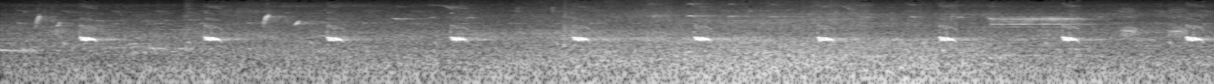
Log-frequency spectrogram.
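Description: A bird repeating one short call about once a second, ten times over, while other birds chirp faintly in the background.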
